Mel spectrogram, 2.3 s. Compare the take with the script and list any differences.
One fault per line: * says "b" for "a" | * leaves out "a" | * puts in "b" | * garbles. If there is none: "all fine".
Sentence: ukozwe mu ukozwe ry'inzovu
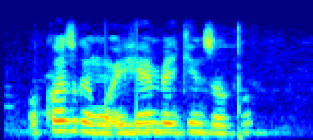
* says "ihembe" for "ukozwe"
